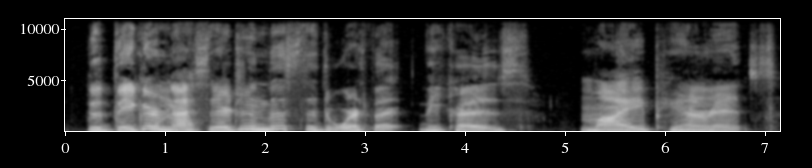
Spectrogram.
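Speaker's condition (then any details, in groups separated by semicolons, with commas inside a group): Spastic cerebral palsy, mixed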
